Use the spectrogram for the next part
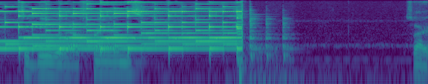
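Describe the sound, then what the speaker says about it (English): A phone ringing during a recording, a loud melodic electronic ringtone repeating its chiming pattern twice before stopping, leaving a faint fading tail and a brief noise at the end. "Phone call right in the middle of this."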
